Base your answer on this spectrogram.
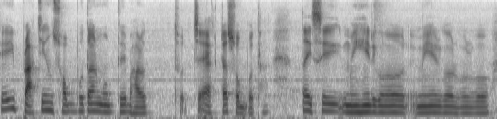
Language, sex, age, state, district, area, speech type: Bengali, male, 18-30, West Bengal, Malda, urban, spontaneous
